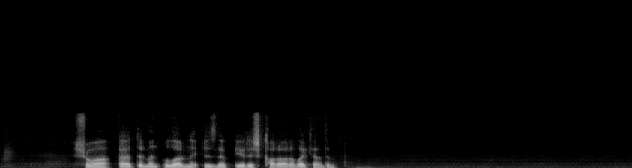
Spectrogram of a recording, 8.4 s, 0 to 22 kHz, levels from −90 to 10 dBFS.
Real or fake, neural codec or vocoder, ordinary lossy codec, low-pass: fake; codec, 24 kHz, 0.5 kbps, DualCodec; AAC, 48 kbps; 7.2 kHz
